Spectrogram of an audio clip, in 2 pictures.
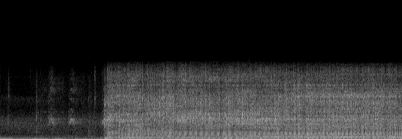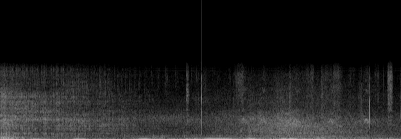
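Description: Puch Pinto moped's small two-stroke engine comes in suddenly and loud about two seconds in and runs steadily. About eight seconds in its pitch falls and it quietens sharply, as if the throttle is closed or the engine is shut off.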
